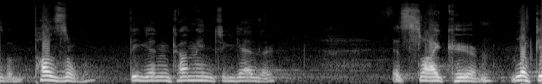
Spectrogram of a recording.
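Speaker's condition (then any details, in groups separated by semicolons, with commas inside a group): Essential tremor; more than half of life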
